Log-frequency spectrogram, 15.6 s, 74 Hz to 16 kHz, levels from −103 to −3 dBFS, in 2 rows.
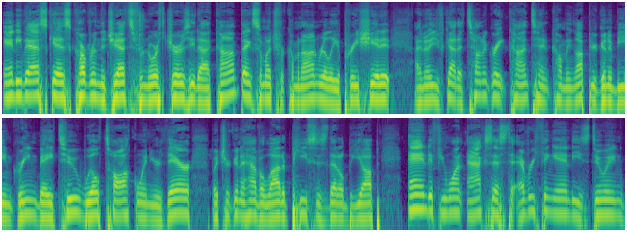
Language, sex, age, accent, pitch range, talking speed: English, male, 30-49, American, 135-170 Hz, 235 wpm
